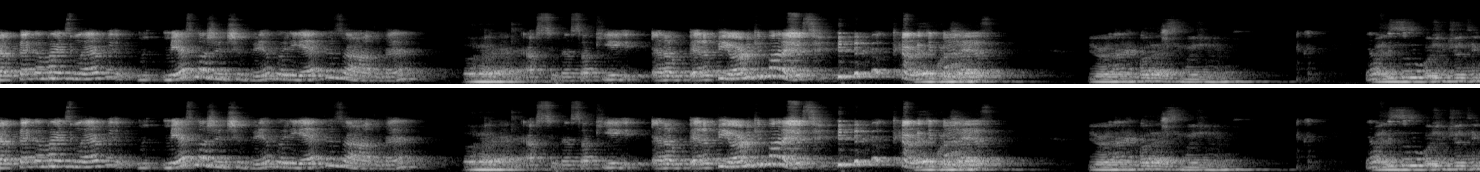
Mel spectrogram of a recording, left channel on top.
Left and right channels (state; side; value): identical; both; correlation 1.00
